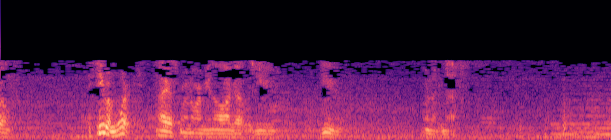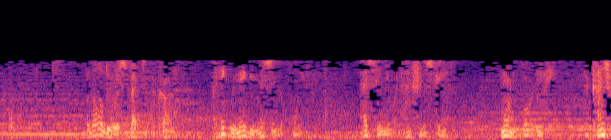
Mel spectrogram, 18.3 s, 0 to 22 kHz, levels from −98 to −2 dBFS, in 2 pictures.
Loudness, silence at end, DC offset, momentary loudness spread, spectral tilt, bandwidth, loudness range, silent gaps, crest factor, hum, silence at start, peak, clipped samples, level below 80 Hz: -22 LUFS; 0 s; under 0.1%; 21 LU; -11 dB/octave; 3.9 kHz; 11 LU; none; 20 dB; none; 0 s; -2 dBFS; under 0.1%; -42 dBFS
